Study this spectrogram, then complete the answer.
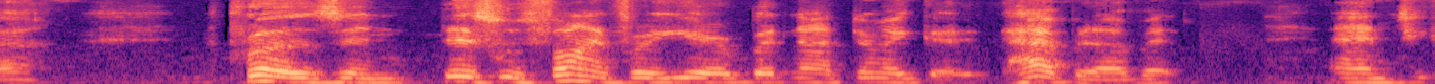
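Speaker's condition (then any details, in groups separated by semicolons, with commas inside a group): Ataxia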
